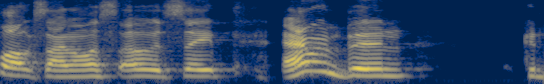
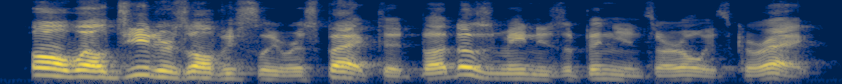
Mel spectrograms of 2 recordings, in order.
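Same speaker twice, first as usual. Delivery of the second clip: play-acted very low, sneering, snide delivery; 8 semitones lower than usual. Ranting about respected people's remarks, mocking a snide comment. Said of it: "Snide comments".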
